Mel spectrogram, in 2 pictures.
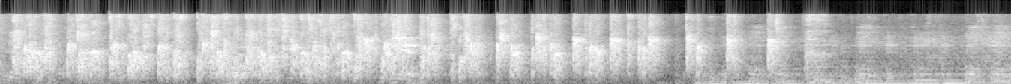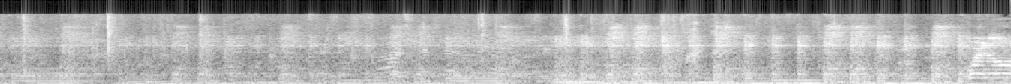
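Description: A crowd breaks into loud, dense applause for an arriving actress, lasting several seconds, then music starts up and the clapping carries on more faintly beneath it.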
